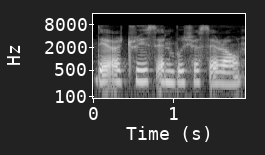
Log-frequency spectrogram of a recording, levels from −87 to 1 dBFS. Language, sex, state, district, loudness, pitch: English, female, Arunachal Pradesh, Longding, -18 LUFS, 240 Hz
